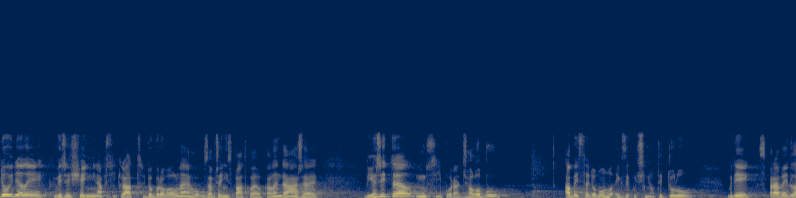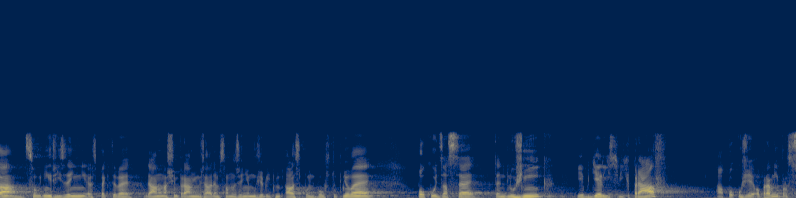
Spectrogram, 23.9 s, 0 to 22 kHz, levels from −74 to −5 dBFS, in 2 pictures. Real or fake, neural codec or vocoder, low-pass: real; none; 7.2 kHz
